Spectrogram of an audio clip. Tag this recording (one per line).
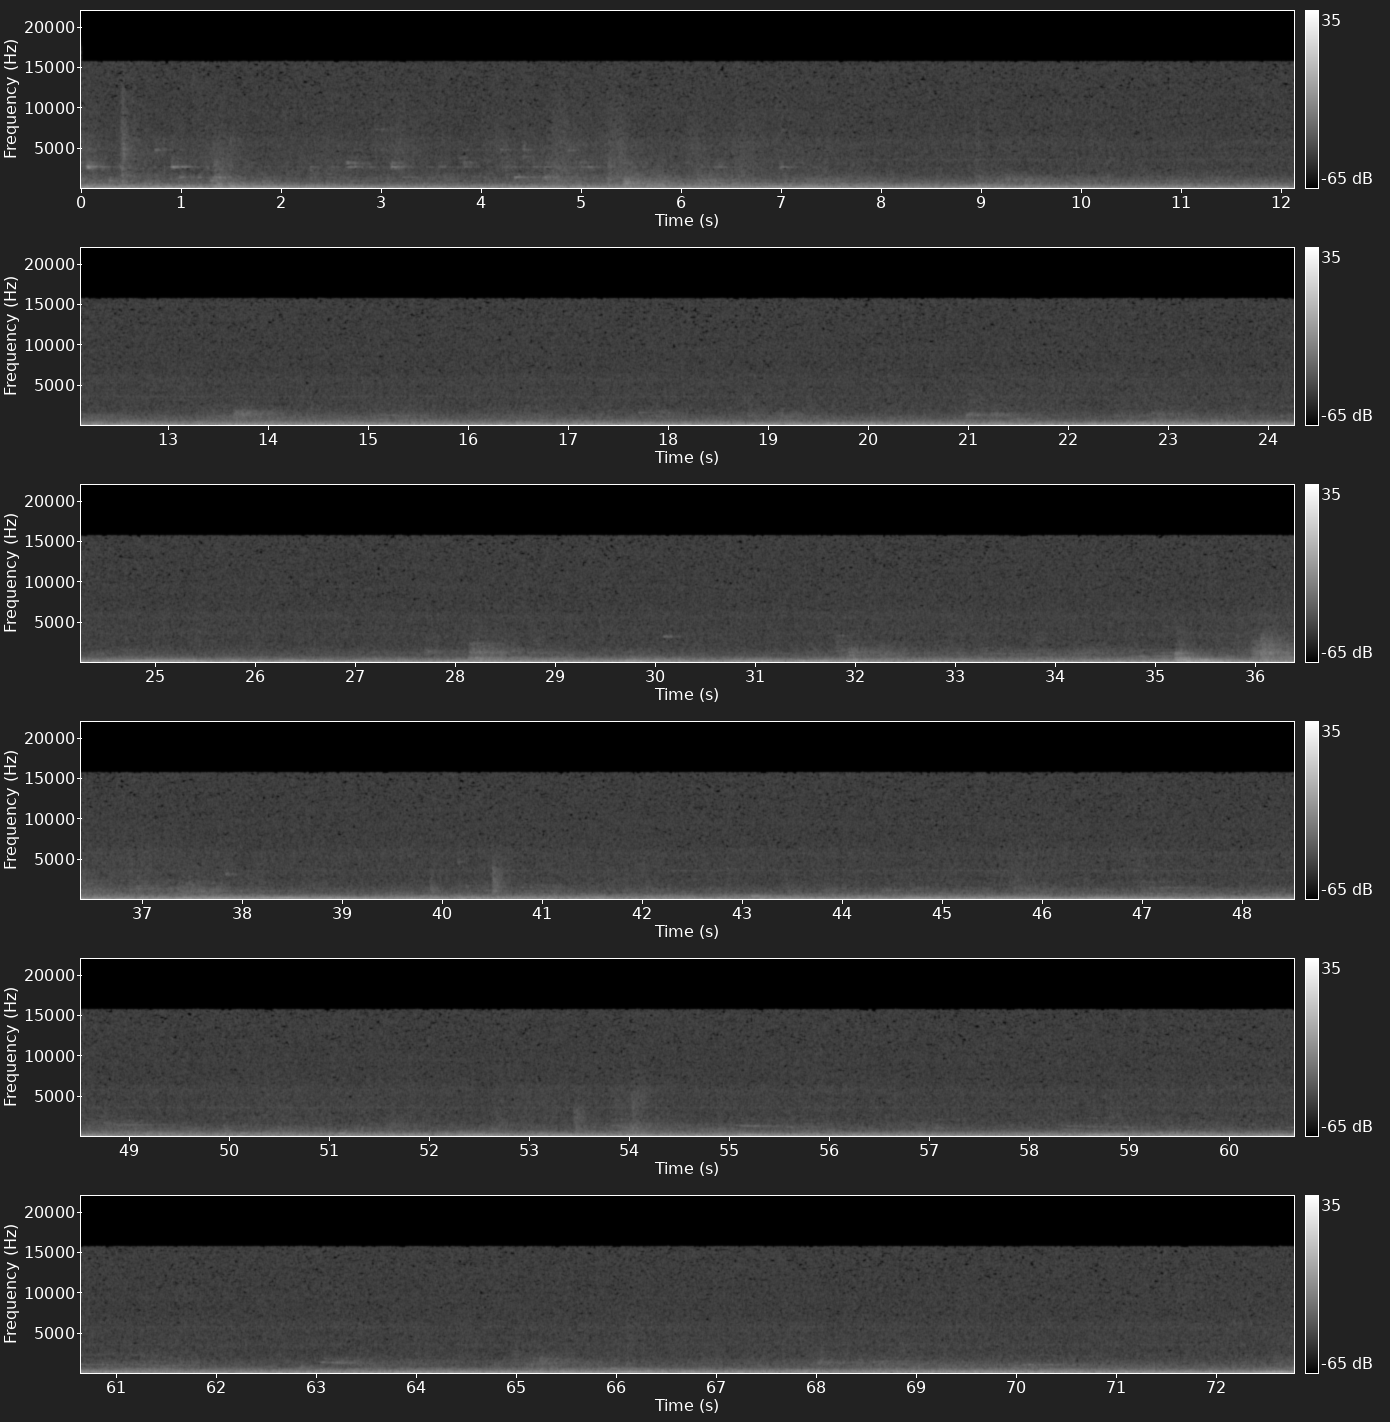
room
pipe
indoors
ambient
tone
